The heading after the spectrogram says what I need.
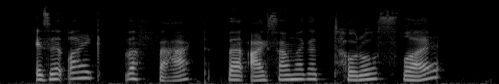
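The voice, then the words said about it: Valley Girl voice. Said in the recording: “my valley girl voice?”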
